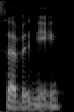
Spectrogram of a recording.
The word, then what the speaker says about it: Sevigny: I always pronounce her name wrong, it's Sevigny, because I didn't hate,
